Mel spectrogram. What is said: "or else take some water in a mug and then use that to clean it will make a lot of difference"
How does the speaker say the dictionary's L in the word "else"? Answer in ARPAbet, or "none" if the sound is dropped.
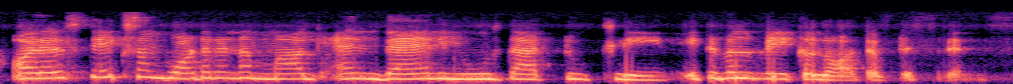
L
